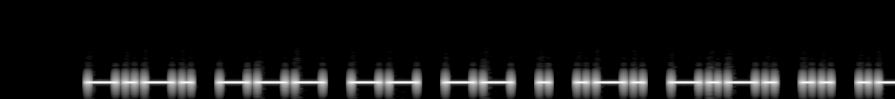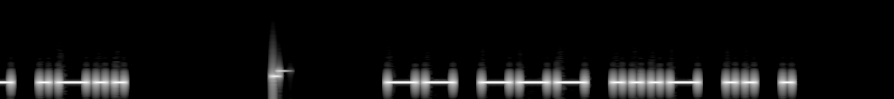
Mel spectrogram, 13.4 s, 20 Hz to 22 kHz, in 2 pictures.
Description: Morse code, heard as a keyed tone, about 17 wpm, 700 Hz. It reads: COMMERCIAL MOVIE
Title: Sentences from Top 1000 Words - Review Part 5 - New Word Drill - 17wpm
